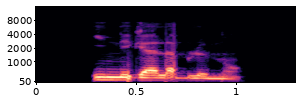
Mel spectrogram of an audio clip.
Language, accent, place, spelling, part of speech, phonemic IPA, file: French, France, Lyon, inégalablement, adverb, /i.ne.ɡa.la.blə.mɑ̃/, LL-Q150 (fra)-inégalablement.wav
- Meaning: incomparably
